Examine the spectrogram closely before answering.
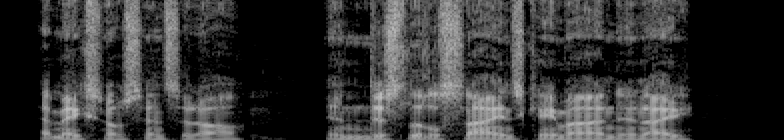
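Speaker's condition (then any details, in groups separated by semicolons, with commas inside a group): Parkinson's disease; diagnosed within 2 days via friend Peter Secchia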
